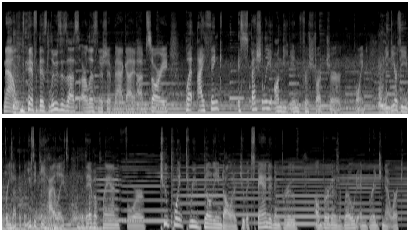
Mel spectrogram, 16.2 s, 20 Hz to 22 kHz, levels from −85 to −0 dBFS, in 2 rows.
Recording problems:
background music; loud; throughout; 5 dB below the speech
uneven, jittery; strongly; from 6 to 15 s

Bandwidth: 15 kHz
